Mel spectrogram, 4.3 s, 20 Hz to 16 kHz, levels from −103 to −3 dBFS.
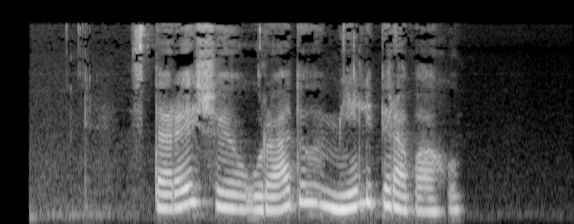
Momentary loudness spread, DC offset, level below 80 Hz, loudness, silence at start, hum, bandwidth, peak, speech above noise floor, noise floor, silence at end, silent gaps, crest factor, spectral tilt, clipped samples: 9 LU; under 0.1%; -68 dBFS; -22 LUFS; 1 s; none; 11.5 kHz; -6 dBFS; 50 dB; -72 dBFS; 0.85 s; none; 18 dB; -4.5 dB/octave; under 0.1%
